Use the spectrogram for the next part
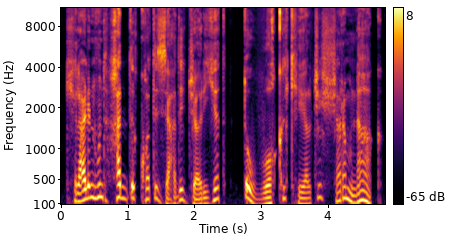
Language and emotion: Kashmiri, disgusted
